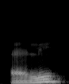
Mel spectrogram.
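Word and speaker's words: phthalimide: तो इसका नाम लिख दो क्योंकि पी साइलेंट होता है, थैलीइमाइड, ठीक है।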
